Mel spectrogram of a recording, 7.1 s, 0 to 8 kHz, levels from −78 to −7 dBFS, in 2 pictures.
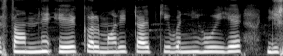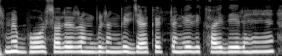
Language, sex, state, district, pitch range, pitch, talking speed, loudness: Hindi, female, Uttar Pradesh, Lucknow, 245-255 Hz, 250 Hz, 160 wpm, -13 LUFS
